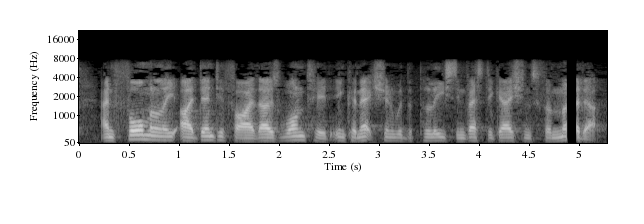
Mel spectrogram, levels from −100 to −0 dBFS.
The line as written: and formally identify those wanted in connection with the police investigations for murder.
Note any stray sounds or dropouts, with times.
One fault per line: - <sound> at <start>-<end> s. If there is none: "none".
- dropout at 4.9-5.0 s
